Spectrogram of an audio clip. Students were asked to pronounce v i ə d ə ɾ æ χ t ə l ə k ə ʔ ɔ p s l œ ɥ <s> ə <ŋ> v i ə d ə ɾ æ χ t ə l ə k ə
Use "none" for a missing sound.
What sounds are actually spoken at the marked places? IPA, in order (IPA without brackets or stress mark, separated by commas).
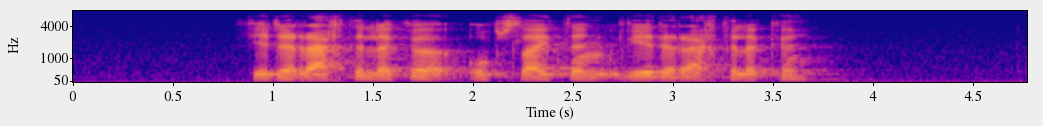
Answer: t, ŋ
